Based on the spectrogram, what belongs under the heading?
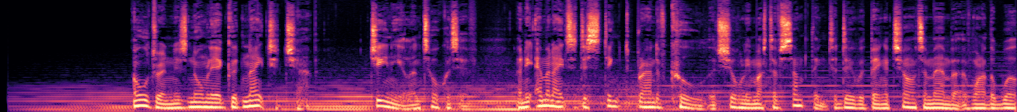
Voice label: Documentary

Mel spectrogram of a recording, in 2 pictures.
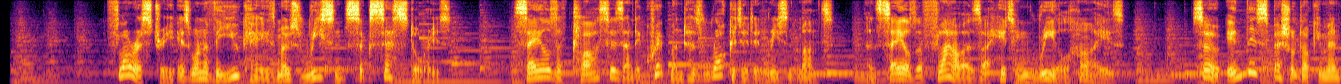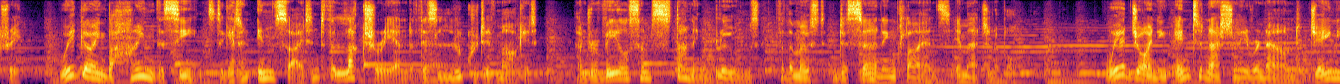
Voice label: Narrative; Billionaire Blooms

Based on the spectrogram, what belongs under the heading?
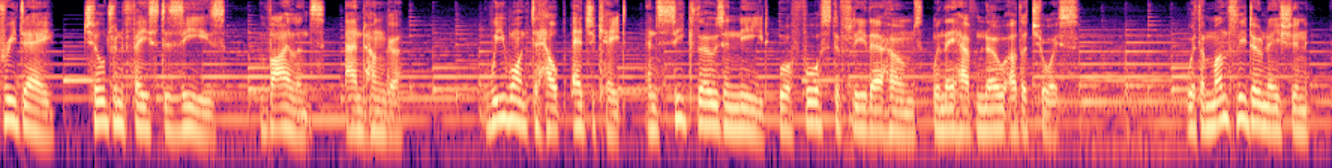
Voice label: UNICEF - RP

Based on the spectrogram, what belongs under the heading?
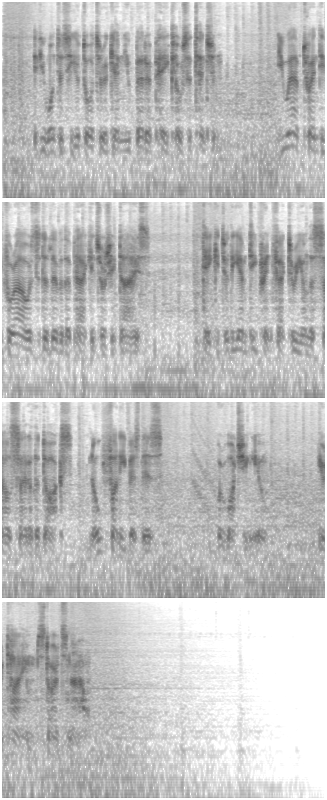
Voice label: Voicetape Gaming Phone Effect; Kidknapper

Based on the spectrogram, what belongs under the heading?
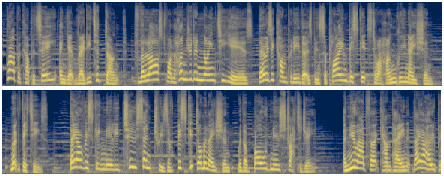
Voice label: Voicereel Longform

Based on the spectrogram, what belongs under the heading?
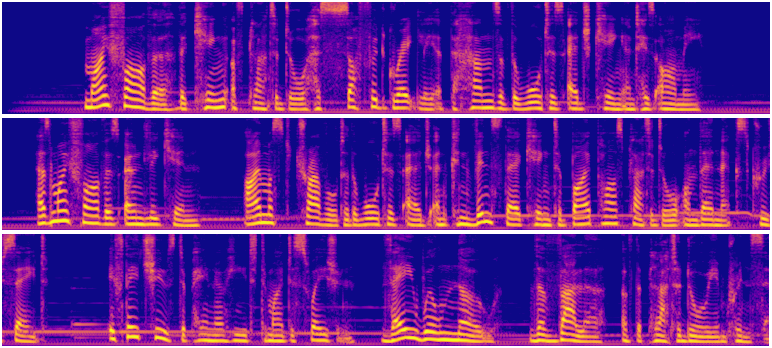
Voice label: Character

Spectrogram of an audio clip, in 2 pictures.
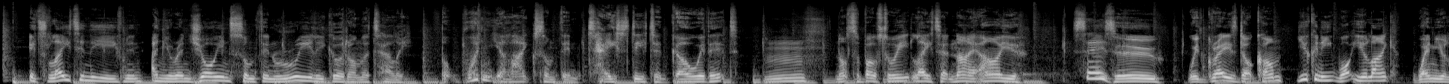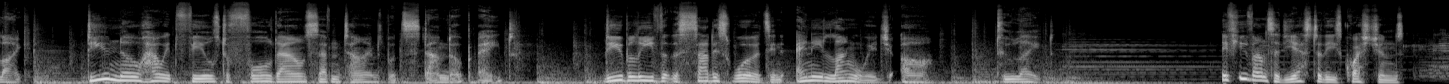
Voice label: Voicetape Compilation Commercial

